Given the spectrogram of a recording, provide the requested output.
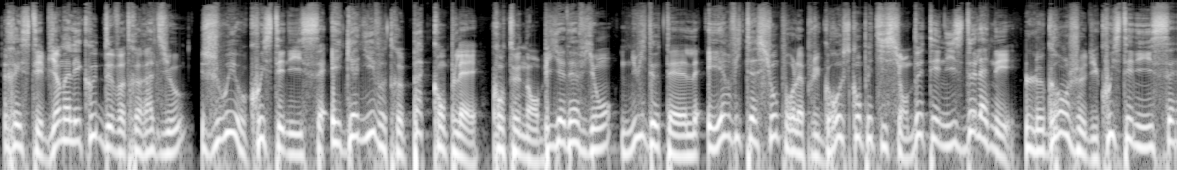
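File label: French, male, commercial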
